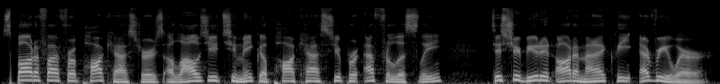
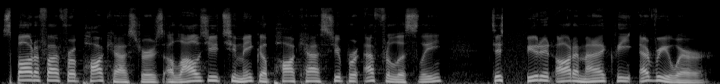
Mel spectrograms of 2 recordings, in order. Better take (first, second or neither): first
